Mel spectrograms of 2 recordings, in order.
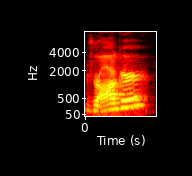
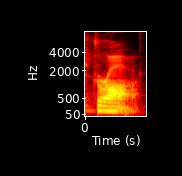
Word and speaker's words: draugr: old norse undead creatures can't be pronounced draugr or as draw or if you're talking about multiple draugr as dragar they are also mentioned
